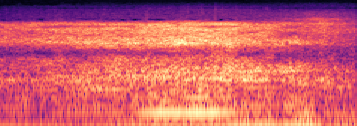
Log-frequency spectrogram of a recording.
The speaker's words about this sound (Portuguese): E passa carro aí também, né? Eu pensei que era só carroça e cachorro. Não, aqui passa carro também.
